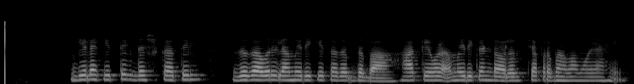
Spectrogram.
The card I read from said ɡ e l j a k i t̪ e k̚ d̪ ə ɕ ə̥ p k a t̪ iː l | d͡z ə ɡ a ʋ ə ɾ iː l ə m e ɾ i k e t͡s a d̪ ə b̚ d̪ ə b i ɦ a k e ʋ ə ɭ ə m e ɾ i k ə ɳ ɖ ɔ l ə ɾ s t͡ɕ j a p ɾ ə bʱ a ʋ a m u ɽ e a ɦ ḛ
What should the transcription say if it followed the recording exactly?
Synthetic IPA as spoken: ɡ e l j a k i t̪ e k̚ d̪ ə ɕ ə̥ k a t̪ iː l | d͡z ə ɡ a ʋ ə ɾ iː l ə m e ɾ i k e t͡s a d̪ ə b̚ d̪ ə b a ɦ a k e ʋ ə ɭ ə m e ɾ i k ə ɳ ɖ ɔ l ə ɾ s t͡ɕ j a p ɾ ə bʱ a ʋ a m u ɭ e a ɦ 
